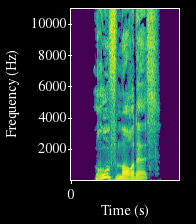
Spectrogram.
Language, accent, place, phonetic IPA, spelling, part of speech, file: German, Germany, Berlin, [ˈʁuːfˌmɔʁdəs], Rufmordes, noun, De-Rufmordes.ogg
- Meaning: genitive singular of Rufmord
